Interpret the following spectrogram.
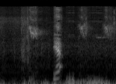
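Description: Low, uneven rumbling noise on the microphone, loudest in the second half, under a single spoken 'yeah' about a second in.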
